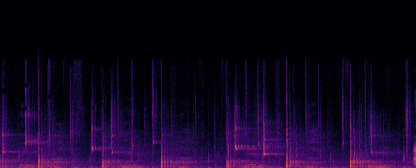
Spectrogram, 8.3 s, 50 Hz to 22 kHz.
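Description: Tennis ball struck back and forth in a baseline rally, a crisp racquet hit about every 1.2 seconds, with short grunts from the players on some strokes and brief high squeaks from court shoes.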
